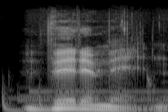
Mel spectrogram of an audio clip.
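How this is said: It is said with a British pronunciation. "how the British say these words"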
